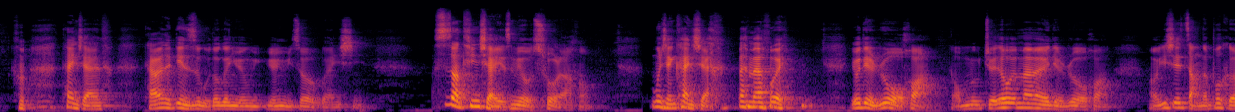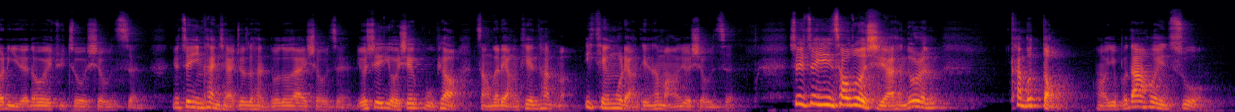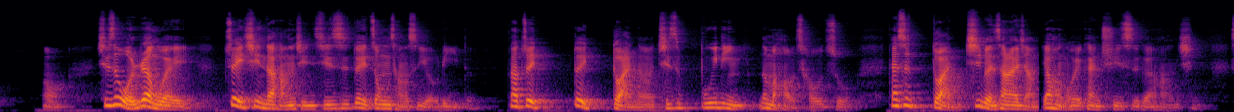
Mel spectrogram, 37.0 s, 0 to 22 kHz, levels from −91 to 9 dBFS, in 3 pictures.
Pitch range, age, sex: 115-175 Hz, 20-39, male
